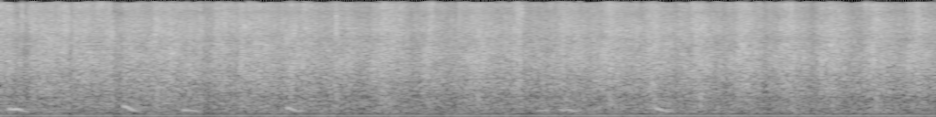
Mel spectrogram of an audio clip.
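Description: Audience applauding after a live storytelling performance, dense and steady clapping, with a low hum underneath.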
